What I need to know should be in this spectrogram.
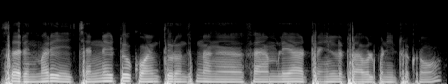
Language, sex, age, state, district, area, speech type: Tamil, male, 18-30, Tamil Nadu, Erode, rural, spontaneous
